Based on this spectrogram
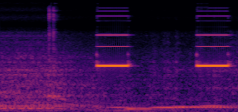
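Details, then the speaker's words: Microwave repaired for not heating, started on express with water inside, magnetron working and water heats: two sharp beeps over a low steady hum as heating begins, no crackle or arcing; normal operation. "Yan, mga ka-repairman, no? So, gumagana na po yung compressor. Gumagana na po yung ano niya, no? Magnetron plug."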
